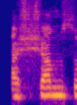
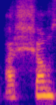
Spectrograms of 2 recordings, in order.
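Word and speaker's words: الشمس: সমিয়া বললাম আমরা আশশামসু আলিফ হয় না থাকলাম উচ্চ থাকবে এবং লামের পর হরফটা ডবল উচ্চারণ হবে আশামু আল কমারু এখানে আলিফ লাম উচ্চারণ হচ্ছে কিন্তু আশশামস আলিফটা উচ্চারণ হবে না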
